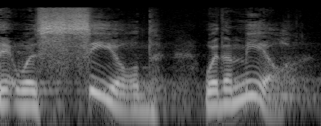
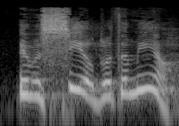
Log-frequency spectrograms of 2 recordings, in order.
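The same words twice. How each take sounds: First: Said in the usual way. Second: "It was sealed with a meal" lifted high, then falling; emphatic repeat. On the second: Real, not acted. Preacher repeats the covenant point to the congregation, emphatic. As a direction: drive home "sealed with a meal" on a raised pitch.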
